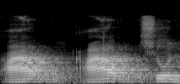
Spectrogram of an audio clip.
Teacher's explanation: അളീം ഈ പദം പ്രത്യേകം ശ്രദ്ധിക്കുക മഹ്റജിൽ നിന്ന് വ്യക്തമാക്കി ഉച്ചരിക്കണം തൊണ്ടയുടെ മധ്യം റാഇന് തഫ്കീം കൊടുക്കണം കാരണം അതിന് സുക്കൂനും മുൻപിൽ ഫത്ഹുമാണ്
